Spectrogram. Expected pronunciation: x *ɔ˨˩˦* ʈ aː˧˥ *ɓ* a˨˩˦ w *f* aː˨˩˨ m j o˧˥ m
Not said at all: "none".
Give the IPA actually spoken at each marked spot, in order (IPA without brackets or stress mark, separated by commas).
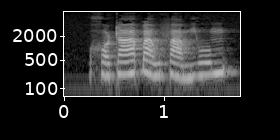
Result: ɔ˨˩˨, ɓ, f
